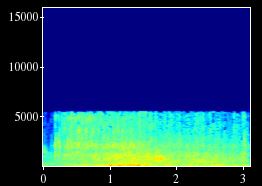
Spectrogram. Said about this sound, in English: Over the roar of airplane engines, General Yeager says the key to the Young Eagles program is actually letting the kids get a hands-on feel for flying, whether it's a small modern airplane or an aircraft from the dawn of commercial aviation.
